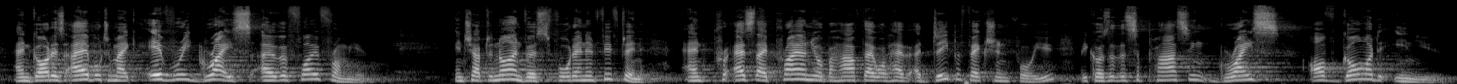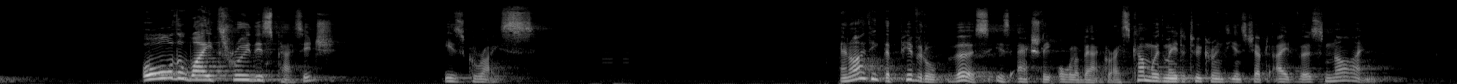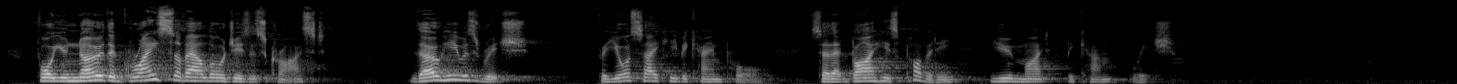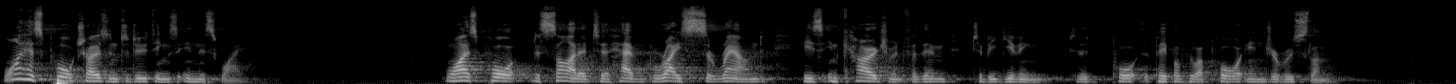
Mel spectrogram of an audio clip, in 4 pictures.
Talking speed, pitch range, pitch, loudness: 140 wpm, 130-190 Hz, 155 Hz, -25 LUFS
